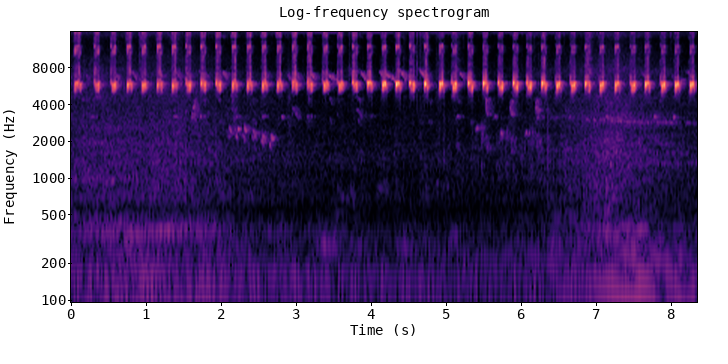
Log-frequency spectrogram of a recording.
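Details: Cricket chirping steadily, used as a model sound for training songbirds: rapid high-pitched pulses repeated about two and a half times per second, with faint low background rumble.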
